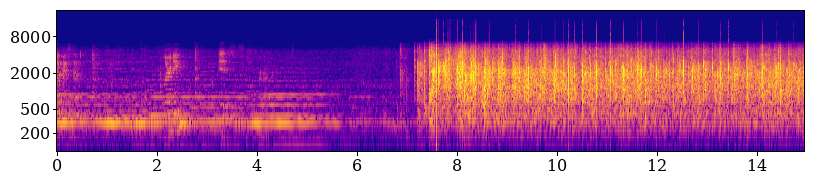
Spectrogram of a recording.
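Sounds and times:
audience applauding: 6.8 - 14.9.

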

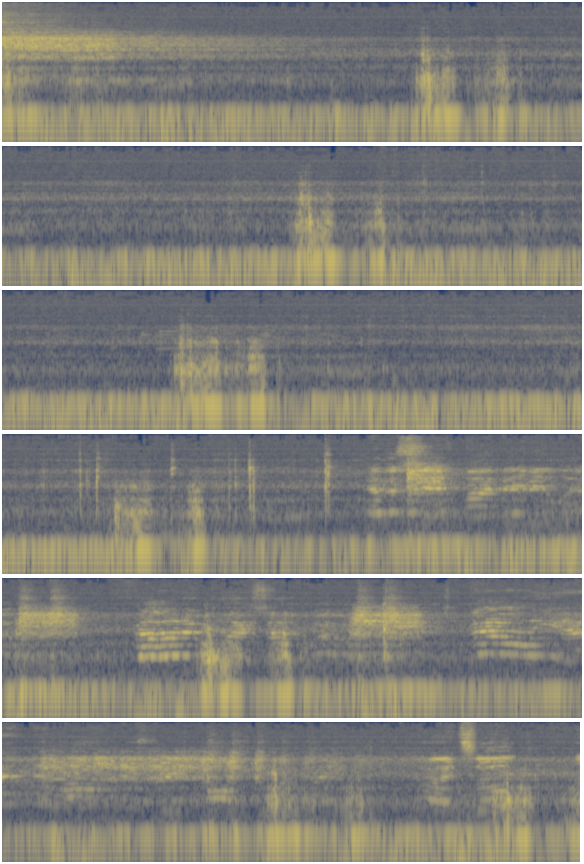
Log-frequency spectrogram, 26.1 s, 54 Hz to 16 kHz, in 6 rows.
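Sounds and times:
engine and road rumble: 0.0 - 26.0
windshield wipers swishing: 3.0 - 4.6, 6.0 - 26.0.

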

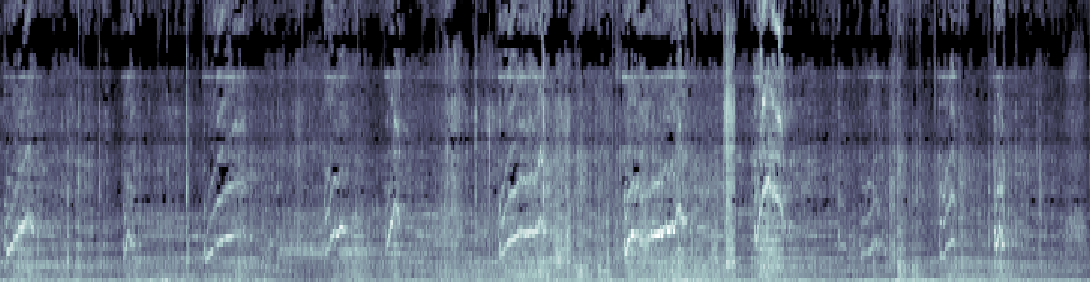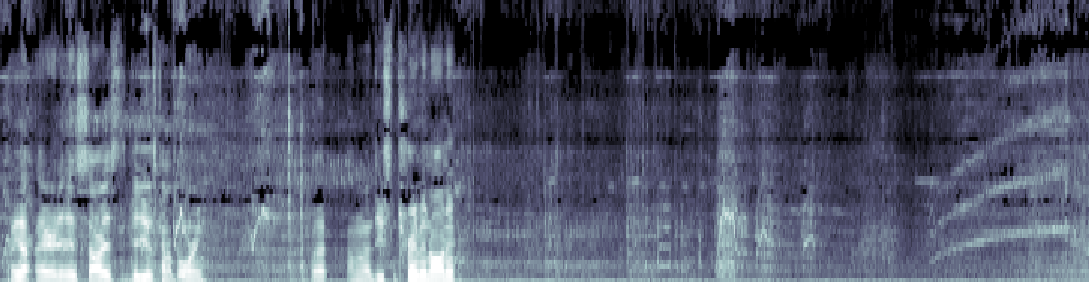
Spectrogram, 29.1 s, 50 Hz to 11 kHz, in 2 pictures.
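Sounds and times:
toy car motor whining: 0.0 - 29.0.

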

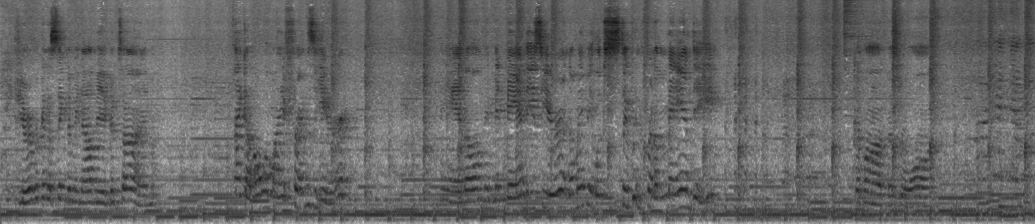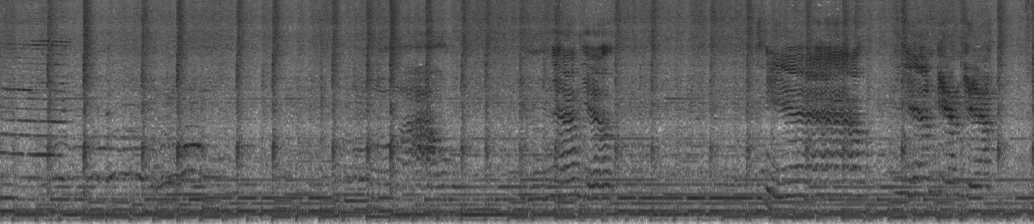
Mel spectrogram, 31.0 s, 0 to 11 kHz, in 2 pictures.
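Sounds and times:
drum kit beat: 0.0 - 31.0
electric guitar chords: 0.0 - 31.0
man singing: 14.6 - 18.7, 21.1 - 22.5, 23.3 - 25.0, 26.8 - 30.6.

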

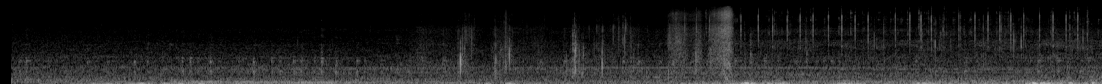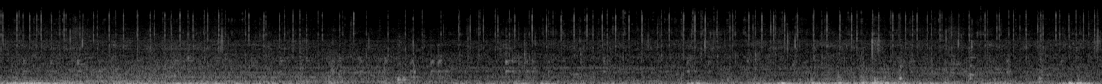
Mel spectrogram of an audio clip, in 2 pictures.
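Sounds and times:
bicycle freewheel ticking: 6.1 - 22.0.

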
